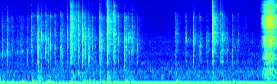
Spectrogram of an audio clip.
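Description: Typing on a computer keyboard: a run of quick, irregular keystrokes, with a louder brief rush of noise at the very end.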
